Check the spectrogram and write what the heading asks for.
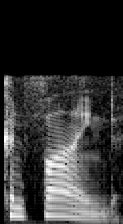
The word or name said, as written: confined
